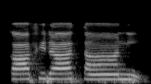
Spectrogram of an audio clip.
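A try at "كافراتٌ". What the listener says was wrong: जी, अब ये रा पूरा पता चलना चाहिए, मुंह खोल के बोलना है, रातुन।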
